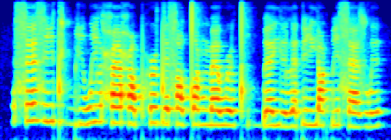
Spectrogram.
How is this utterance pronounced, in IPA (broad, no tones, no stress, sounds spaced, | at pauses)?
s ɛ z i d i ɡ͡b i w i l ħ æ ħ ɑ pʰ ə˞ d ɛ s æ l tˤ ə˞ ŋ͡m æ w ə˞ l tʰ i ɡ͡b ɛ j ɪ l ɛ ɗ i j ɑ k͡p i s æ z w ɪ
